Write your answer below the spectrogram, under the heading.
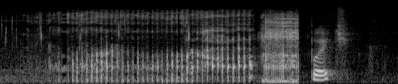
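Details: Chihuahua called Butch making a long throaty growl of rapid even pulses for over two seconds, followed by a short human voice near the end.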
